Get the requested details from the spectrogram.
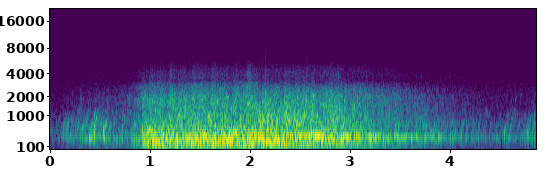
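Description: Bubbles rush and hiss out of a submarine's exhaust underwater.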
